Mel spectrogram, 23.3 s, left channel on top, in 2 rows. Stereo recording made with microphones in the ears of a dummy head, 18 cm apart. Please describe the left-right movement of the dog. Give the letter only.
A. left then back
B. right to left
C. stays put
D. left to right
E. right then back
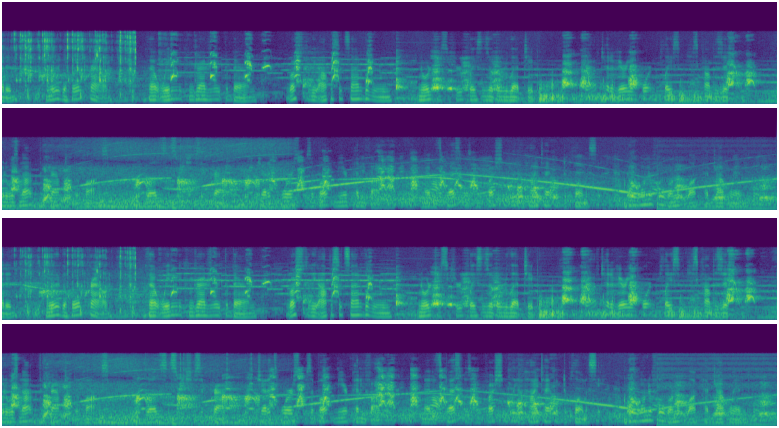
D.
